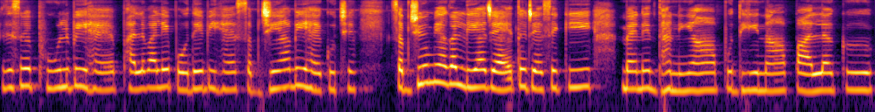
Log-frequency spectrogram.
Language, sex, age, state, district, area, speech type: Hindi, female, 18-30, Rajasthan, Jaipur, urban, spontaneous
